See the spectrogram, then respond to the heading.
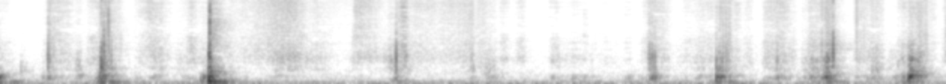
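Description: A steel kitchen knife scrapes along the edge of a solid dark chocolate bar resting on a dark board and steadied by fingertips, shaving off fine shavings. Short, dull, low-weighted scraping strokes come at irregular intervals, separated by a quiet, soft rustle.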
